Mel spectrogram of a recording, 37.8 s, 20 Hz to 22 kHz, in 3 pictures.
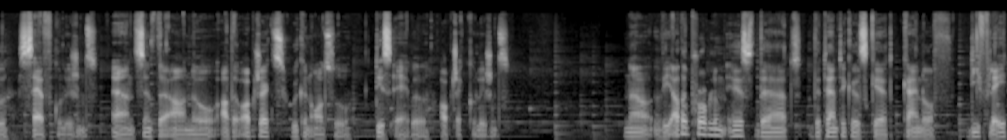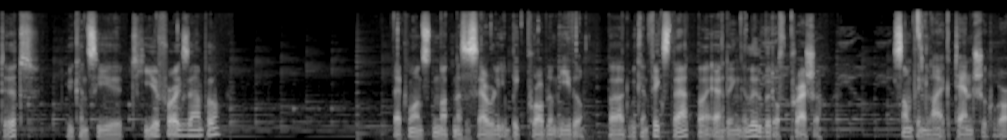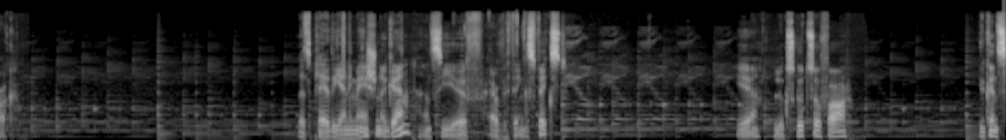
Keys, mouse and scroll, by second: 0.0 click, 5.7 click, 11.0-13.8 middle drag, 20.4-21.9 scroll up 6, 21.9 click, 22.7-27.2 drag, 27.7-28.5 scroll down 4, 28.5-29.0 drag, 29.0 space, 29.6-29.9 scroll down 5, 30.3-31.9 middle drag, 31.9 click.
